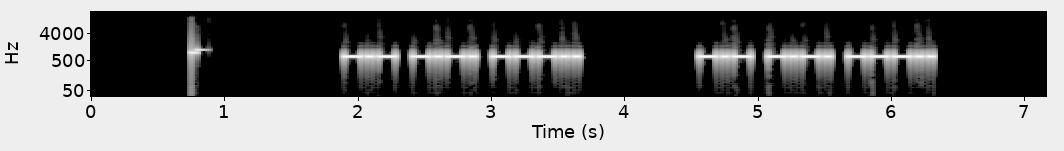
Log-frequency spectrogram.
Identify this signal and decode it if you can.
Morse code, heard as a keyed tone, about 28 wpm, 700 Hz. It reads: KC8 KC8
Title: USA Call Sign Prefixes - Repeated 2x - 28wpm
